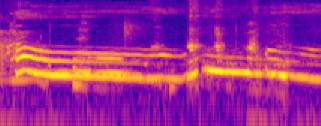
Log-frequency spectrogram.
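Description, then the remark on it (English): Several people howl like wolves at once, long drawn-out cries sliding slowly downward in pitch, overlapping and fairly loud, lasting a couple of seconds. “Give them a couple wolf howls, guys.”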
